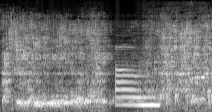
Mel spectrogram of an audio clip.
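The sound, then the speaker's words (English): Tap water runs into a sink in a library bathroom, a loud, steady hiss that continues without a break from start to finish. “Does the water get any hotter than this inside the sink?”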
